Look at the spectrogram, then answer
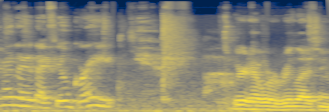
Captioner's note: hands clapping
